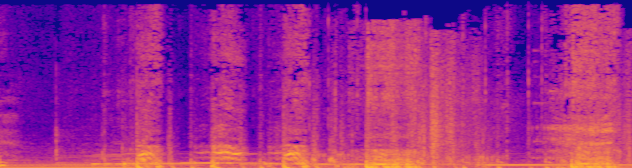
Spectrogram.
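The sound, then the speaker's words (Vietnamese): A horse whinnies in several short, fairly loud bursts over a few seconds, with scattered clattering knocks and thuds mixed in, clear. “con này con lợn nhá bố này con ngựa nhá”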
